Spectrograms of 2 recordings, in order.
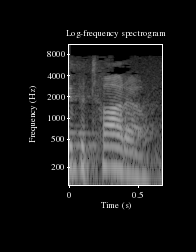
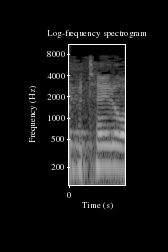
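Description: First: Potato with a broad AH in the middle; potato, middle vowel as in father; alternate pronunciation. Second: Potato with a long AY in the middle; potato, middle vowel as in day; standard pronunciation. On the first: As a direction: say potato as puh-TAH-toh. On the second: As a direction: say potato as puh-TAY-toh. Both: Shown as a demonstration. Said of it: "however you want to pr-, pronounce it".

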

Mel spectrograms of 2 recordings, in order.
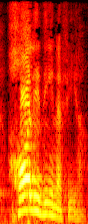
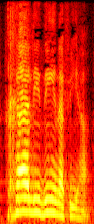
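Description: First: خالدين with a full, dark خا. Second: خالدين with a thinned front-vowel خا; light wrong kha. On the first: Teacher shows how Arabs say it, heavy خالدين. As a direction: lift the first letter of خالدين to the palate. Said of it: "بل يقولون". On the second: Teacher shows what Arabs don't say, light خالدين. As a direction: say خالدين without heaviness on the first letter. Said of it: "لا يقولون". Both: Shown as a demonstration.

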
